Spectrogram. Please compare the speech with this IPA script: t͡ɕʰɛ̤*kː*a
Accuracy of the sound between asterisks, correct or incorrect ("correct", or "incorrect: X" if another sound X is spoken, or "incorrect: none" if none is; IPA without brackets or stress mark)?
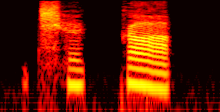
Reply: correct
